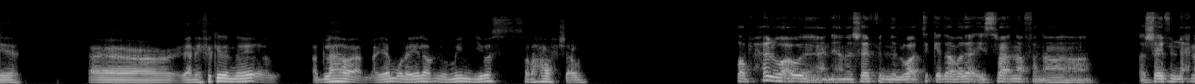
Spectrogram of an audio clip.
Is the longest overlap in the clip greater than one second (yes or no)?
no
